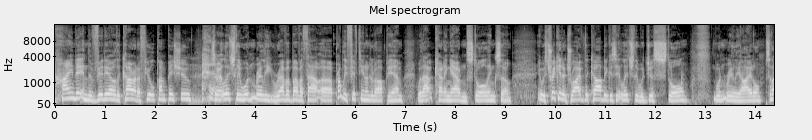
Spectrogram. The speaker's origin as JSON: {"language": "English", "town": "Sheffield", "region": "Yorkshire and the Humber", "country": "United Kingdom", "tie": "born or raised there", "said": "drive a Porsche in my hometown of Sheffield"}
